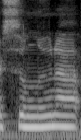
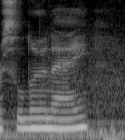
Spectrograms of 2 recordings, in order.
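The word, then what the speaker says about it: Selûne: Yeah, the second E in Salune is more pronounced like an A. So it's either Saluna or Salune. Both are correct.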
